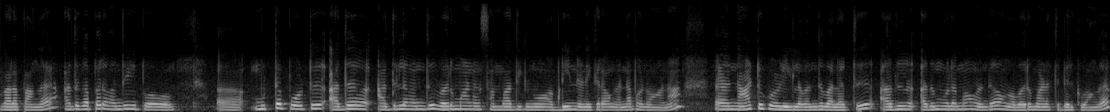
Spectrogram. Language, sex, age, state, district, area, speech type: Tamil, female, 30-45, Tamil Nadu, Viluppuram, rural, spontaneous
